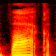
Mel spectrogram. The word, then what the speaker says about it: barque: Some of today's symbols are that of the church as a boat, known as the bark of Peter. And if you don't know what a bark is, it's spelt B-A-R-Q-U-E.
